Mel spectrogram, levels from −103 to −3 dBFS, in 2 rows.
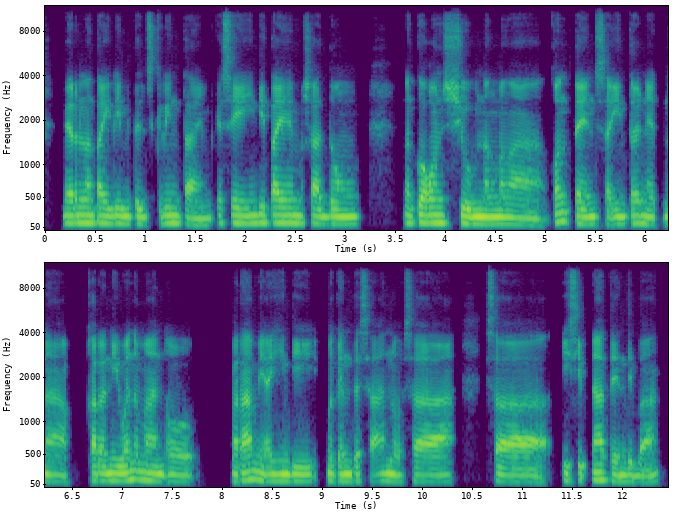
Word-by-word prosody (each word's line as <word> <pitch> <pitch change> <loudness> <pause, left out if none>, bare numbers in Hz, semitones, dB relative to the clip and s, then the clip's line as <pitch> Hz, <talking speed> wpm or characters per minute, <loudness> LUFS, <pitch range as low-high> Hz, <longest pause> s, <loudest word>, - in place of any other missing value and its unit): meron 115 +1 +2
lang 115 - 0
tayong 110 -1 +2
limited 105 -1 0
screen 115 0 -2
time 90 -4 -2
kasi 115 -1 -1
hindi 115 +1 0
tayo 115 -1 +4
masyadong, 105 -1 +1 0.5
nag-co-consume 115 -2 +3
ng 105 0 +4
mga 100 -1 +1 0.3
content 110 -6 +1
sa 100 -2 -4
internet 105 0 -1
na 95 -3 -3 0.2
karaniwan 110 +2 +2
naman 110 -4 +1
o 95 -1 -5 0.3
marami 110 +3 +2
ay 100 0 0
hindi 100 -1 0
maganda 100 -1 0
sa 100 - -5
ano, 105 -2 0
sa 95 -1 0 0.3
sa - - -1 0.6
isip - - -5
natin, 115 -5 +1
di - - -2
ba? 90 +1 -2
105 Hz, 155 wpm, -23 LUFS, 100-115 Hz, 0.6 s, tayo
